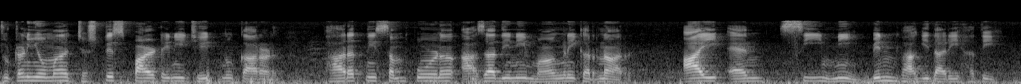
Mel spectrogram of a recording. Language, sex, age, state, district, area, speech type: Gujarati, male, 30-45, Gujarat, Kheda, urban, read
